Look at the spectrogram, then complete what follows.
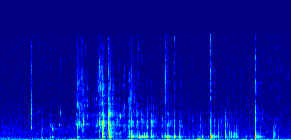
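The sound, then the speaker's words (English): Beer glugs from an opaque gray bottle into a glass, building a lot of foamy head, with irregular gurgling pulses and a fizzy, dripping patter underneath; quiet and steady, no voices. “Ooh, that's some good glugging.”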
